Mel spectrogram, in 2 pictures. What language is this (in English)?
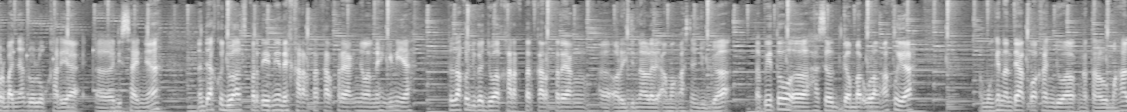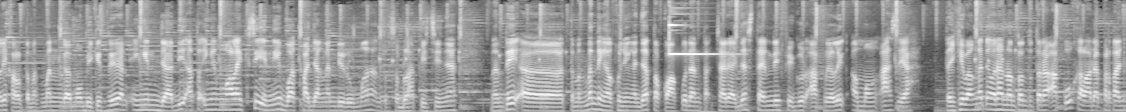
Indonesian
